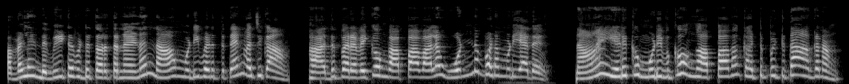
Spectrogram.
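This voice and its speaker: A cruel, scheming young bride-to-be from a cartoon serial, voiced by a woman, speaking in a Kanyakumari Tamil accent. Her voice sits very high and shrill. She scolds and threatens in a sneering, bossy way. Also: sharp tone.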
